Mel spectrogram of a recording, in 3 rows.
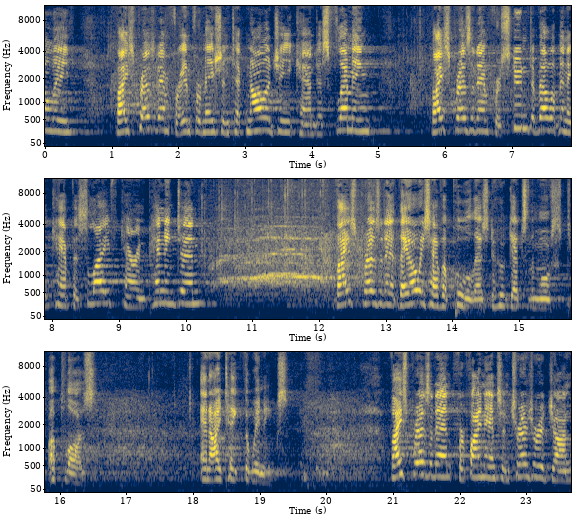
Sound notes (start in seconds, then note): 10.2 cheers and applause; 16.6 laughter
